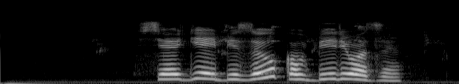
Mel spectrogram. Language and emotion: Russian, neutral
